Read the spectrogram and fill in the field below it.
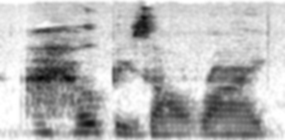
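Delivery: soft breathless whisper of worry; worried whisper. Acted. Petra whispers her fear for the king, hushed worried whisper. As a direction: breathe it out, barely voiced.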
